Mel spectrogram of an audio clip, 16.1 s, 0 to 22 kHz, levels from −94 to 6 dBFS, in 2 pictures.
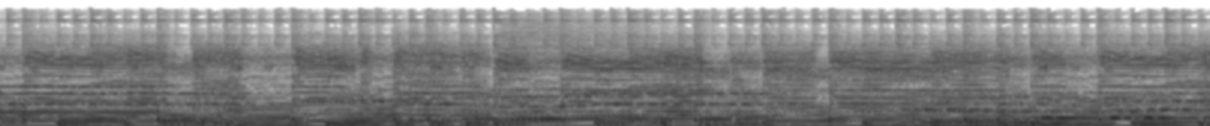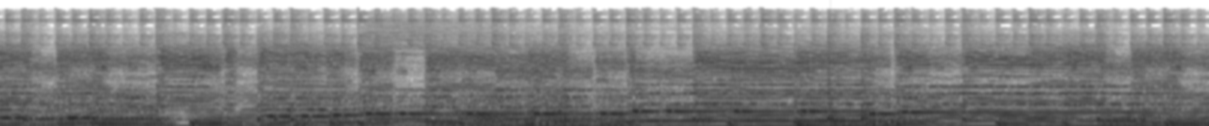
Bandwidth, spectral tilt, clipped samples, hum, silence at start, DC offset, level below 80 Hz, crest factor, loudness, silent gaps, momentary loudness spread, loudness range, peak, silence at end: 17 kHz; -4.5 dB/octave; under 0.1%; none; 0 s; 4%; -26 dBFS; 14 dB; -14 LUFS; none; 2 LU; 1 LU; 0 dBFS; 0 s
